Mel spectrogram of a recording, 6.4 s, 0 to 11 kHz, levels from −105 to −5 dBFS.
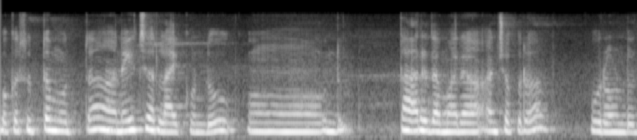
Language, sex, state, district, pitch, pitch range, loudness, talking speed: Tulu, female, Karnataka, Dakshina Kannada, 230 Hz, 210-250 Hz, -14 LUFS, 130 wpm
